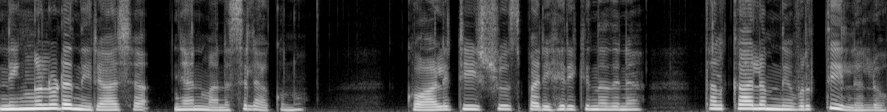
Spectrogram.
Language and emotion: Malayalam, sad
